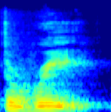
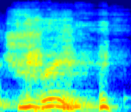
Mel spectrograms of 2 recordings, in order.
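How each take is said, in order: First: The word begins with a th sound. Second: The word begins with a t sound. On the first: "saying three" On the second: "I say tree every time"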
